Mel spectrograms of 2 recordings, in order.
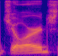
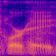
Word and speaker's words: Jorge: If he pronounces his name George, then he's an idiot. So he should just pronounce it Jorge Jorge.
